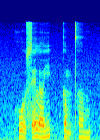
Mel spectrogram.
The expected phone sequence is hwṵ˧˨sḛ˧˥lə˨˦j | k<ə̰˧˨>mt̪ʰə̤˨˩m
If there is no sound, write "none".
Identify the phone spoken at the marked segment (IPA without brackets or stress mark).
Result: ə̰˧˨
